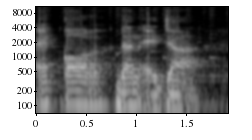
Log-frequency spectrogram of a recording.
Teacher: Untuk vokal E madia atas depan itu posisi lidahnya menengah ke atas dan maju ke depan. Untuk posisi bibir sedikit direntangkan dan tidak dibulatkan. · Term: vokal E madya atas depan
